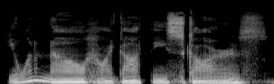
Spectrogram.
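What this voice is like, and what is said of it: Imitates the Joker, not quite creepy. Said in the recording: “I'm not doing the voice, but I could do the voice ... Not as creepy ... It's not quite there ... Almost got it”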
